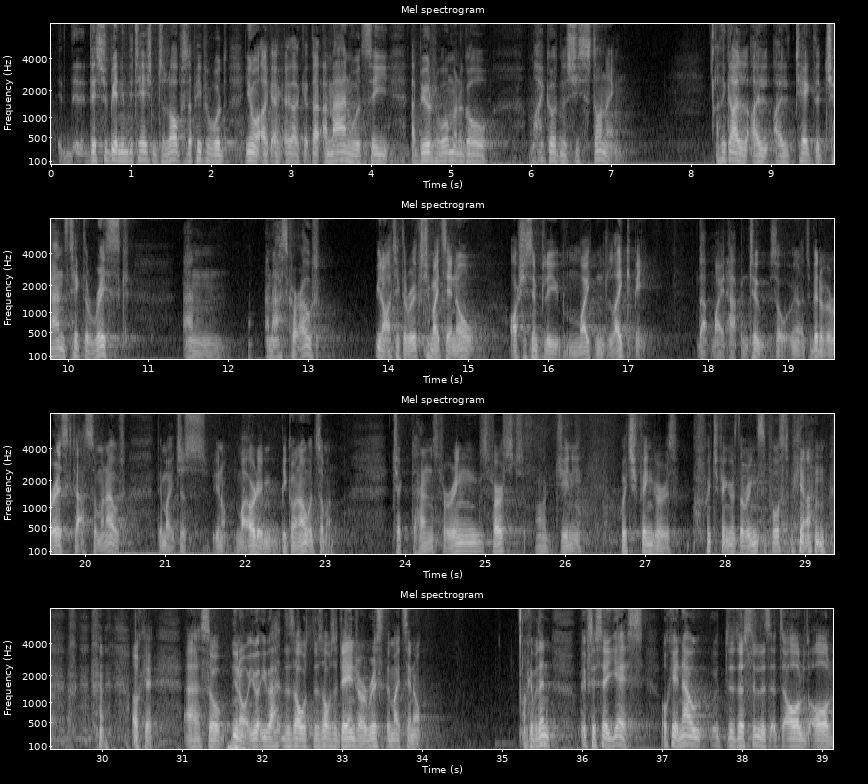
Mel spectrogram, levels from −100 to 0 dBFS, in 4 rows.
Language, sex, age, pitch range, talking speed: English, male, 30-49, 90-120 Hz, 220 wpm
